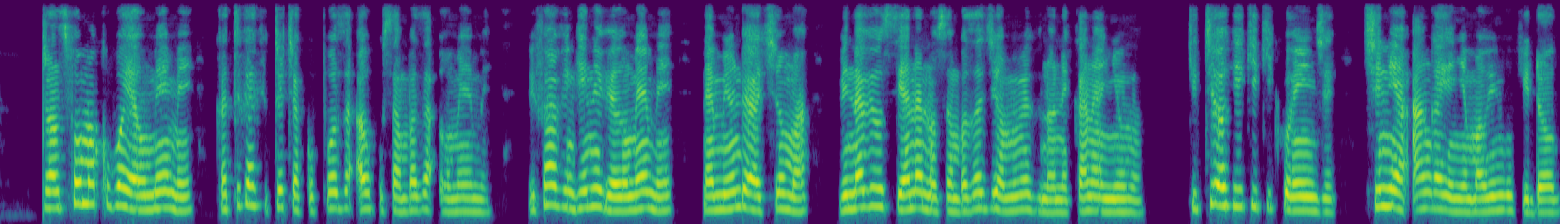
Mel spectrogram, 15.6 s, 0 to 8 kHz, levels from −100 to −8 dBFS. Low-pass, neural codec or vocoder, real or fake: 7.2 kHz; vocoder, 44.1 kHz, 128 mel bands, Pupu-Vocoder; fake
